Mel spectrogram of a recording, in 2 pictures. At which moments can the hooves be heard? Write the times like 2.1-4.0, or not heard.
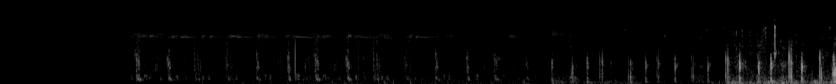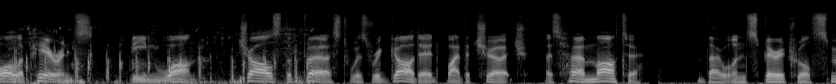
1.3-11.5.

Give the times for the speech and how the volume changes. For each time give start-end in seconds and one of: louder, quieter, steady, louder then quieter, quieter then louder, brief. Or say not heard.
8.3-16.6 steady.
